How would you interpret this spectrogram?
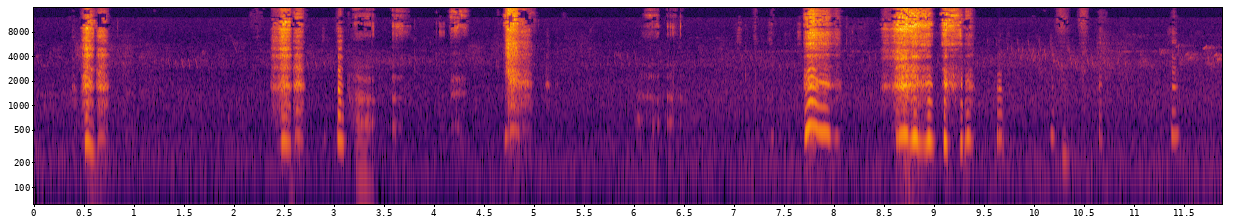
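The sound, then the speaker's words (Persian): A person sobs, with sharp, uneven gasping breaths and short broken cries coming in irregular bursts, separated by quieter pauses. “گریه نکن، من همینجا.”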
